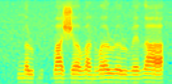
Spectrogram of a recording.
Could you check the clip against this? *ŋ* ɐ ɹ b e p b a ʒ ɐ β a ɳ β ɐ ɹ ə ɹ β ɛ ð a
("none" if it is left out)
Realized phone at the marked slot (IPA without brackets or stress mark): ŋ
